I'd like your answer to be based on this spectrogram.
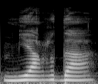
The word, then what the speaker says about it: mierda: Yesterday at work, I had a mierda day at work, okay? Mierd is how you say it in French. Mierda is how you say it in Spanish.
